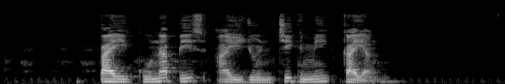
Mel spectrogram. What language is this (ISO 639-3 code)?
qxa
